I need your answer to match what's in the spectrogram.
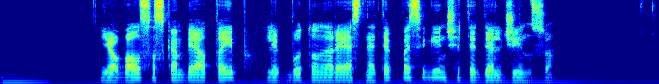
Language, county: Lithuanian, Panevėžys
